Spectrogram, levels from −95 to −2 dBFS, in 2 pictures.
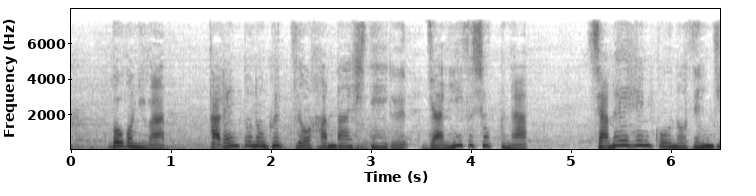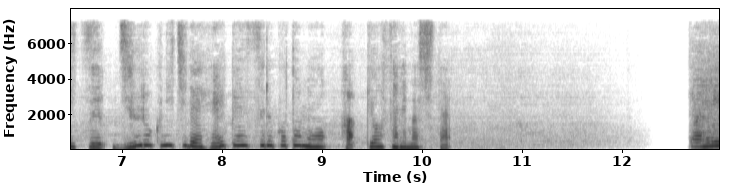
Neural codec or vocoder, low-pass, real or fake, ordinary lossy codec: codec, 44.1 kHz, 2.6 kbps, SNAC; 7.2 kHz; fake; MP3, 48 kbps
